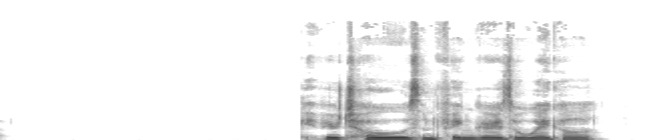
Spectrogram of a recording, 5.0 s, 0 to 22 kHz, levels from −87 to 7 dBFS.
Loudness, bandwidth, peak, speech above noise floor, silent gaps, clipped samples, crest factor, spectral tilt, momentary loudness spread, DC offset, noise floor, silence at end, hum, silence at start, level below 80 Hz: -26 LUFS; 19 kHz; -14 dBFS; 65 dB; none; under 0.1%; 16 dB; -4 dB/octave; 11 LU; under 0.1%; -90 dBFS; 0.55 s; none; 2.3 s; -72 dBFS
